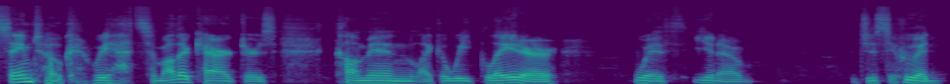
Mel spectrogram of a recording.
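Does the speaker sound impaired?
No.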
